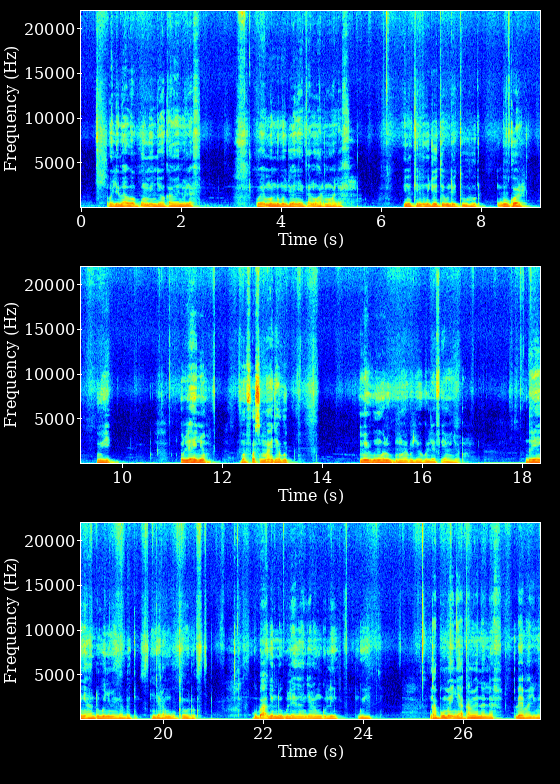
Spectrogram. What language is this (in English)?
Gusilay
